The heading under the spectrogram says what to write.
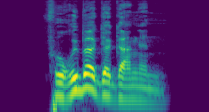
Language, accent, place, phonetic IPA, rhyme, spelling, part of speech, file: German, Germany, Berlin, [foˈʁyːbɐɡəˌɡaŋən], -yːbɐɡəɡaŋən, vorübergegangen, verb, De-vorübergegangen.ogg
- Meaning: past participle of vorübergehen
